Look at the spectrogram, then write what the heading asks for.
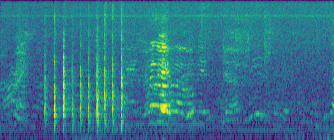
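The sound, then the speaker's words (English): A quick run of about nine sharp, evenly spaced, loud knocks on a hard wooden surface, followed by a man's voice speaking. “Anybody home? We're not even home. You can't hear the knock.”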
